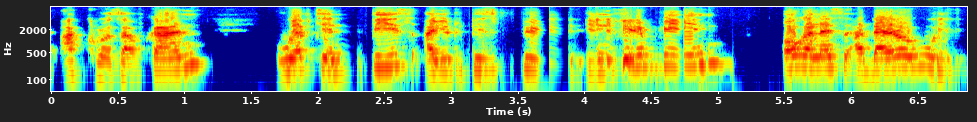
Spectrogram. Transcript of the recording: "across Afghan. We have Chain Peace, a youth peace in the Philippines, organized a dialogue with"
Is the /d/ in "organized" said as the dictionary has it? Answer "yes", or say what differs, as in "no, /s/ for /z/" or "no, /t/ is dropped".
no, /d/ is dropped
